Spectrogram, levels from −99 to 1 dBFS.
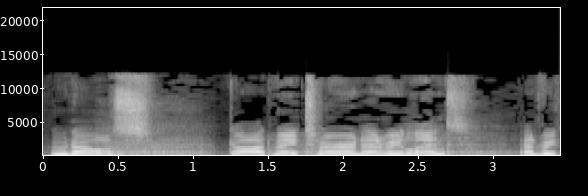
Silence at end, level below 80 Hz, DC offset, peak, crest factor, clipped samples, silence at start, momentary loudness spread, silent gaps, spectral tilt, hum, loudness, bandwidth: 0 s; -52 dBFS; under 0.1%; -2 dBFS; 16 dB; under 0.1%; 0.05 s; 13 LU; none; -3.5 dB/octave; none; -17 LUFS; 12.5 kHz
